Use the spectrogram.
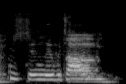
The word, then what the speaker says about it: Christian Louboutin: Christian Louboutin, Yeah, thank you. Christian Louboutin.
